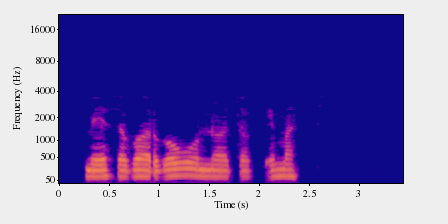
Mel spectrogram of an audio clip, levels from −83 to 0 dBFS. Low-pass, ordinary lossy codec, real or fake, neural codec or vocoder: 3.6 kHz; none; real; none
